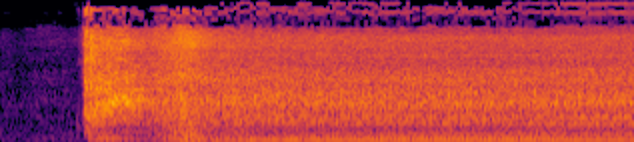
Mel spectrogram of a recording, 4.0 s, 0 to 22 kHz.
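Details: 1986 Ford F350 bullnose with a swapped-in 12V Cummins diesel, started after a week of support-system work: it catches instantly and settles to a steady, even low clatter with no misses; healthy start and idle.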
